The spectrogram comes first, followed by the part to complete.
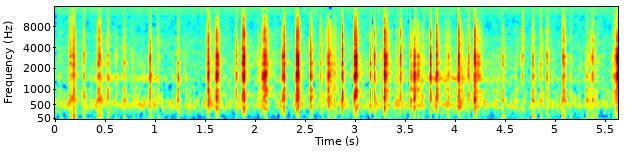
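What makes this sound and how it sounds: A cardboard-covered sketchbook is tapped with quick, uneven fingertip taps. The result is a rapid run of about 35 dry, bright clicks with almost no low end and very little ring.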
